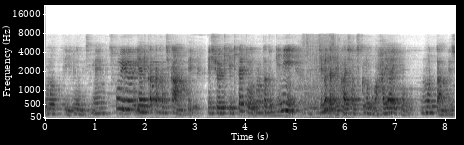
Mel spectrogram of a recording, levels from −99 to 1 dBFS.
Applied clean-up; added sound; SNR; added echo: neural separator model SepFormer DNS4.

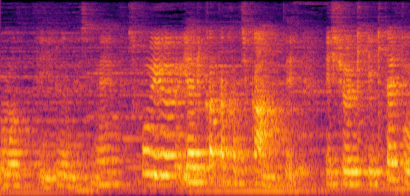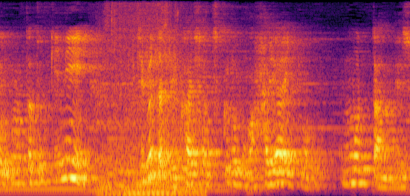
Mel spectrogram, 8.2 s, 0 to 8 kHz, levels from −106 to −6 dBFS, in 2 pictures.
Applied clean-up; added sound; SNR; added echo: none; Engine / Mechanisms; 6 dB; reverberation time 0.9 s.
